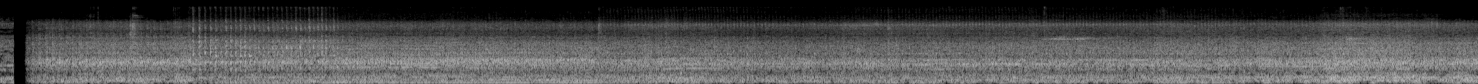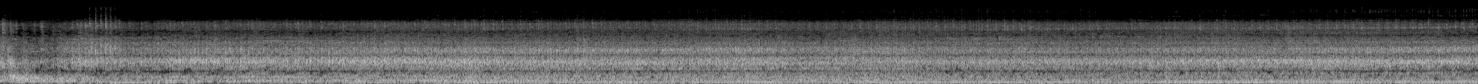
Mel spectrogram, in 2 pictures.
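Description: Diesel tractor engines running steadily: one idling close by while a loaded tractor-trailer drives off. The sound cuts out for an instant at the very start.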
